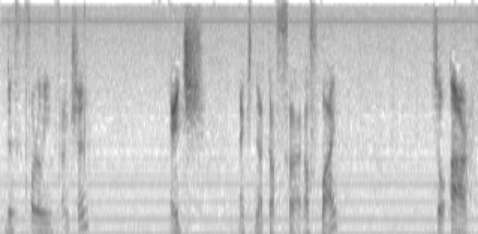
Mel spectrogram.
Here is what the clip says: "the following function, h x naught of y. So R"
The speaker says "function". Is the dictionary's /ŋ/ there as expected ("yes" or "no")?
yes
